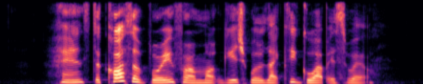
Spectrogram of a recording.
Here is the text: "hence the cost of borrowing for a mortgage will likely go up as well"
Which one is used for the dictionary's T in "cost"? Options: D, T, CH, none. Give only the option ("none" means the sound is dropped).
none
